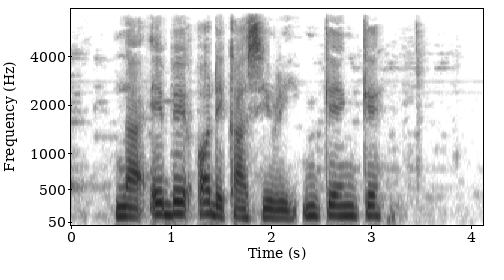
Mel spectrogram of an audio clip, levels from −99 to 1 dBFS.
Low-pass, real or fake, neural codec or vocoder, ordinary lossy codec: 7.2 kHz; real; none; AAC, 48 kbps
